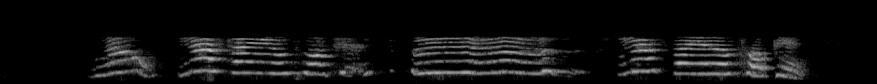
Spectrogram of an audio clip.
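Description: A toddler's high voice babbling in a sing-song way without clear words. It comes in about five short phrases with brief pauses, and the middle one is a long, wavering held note.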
